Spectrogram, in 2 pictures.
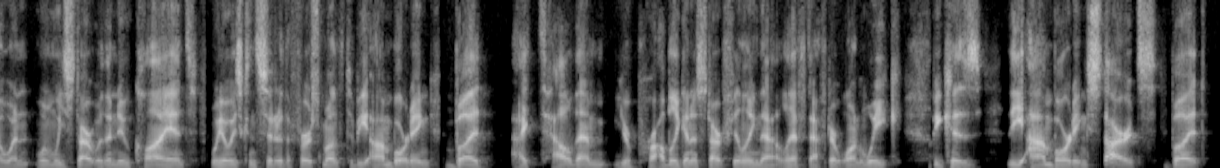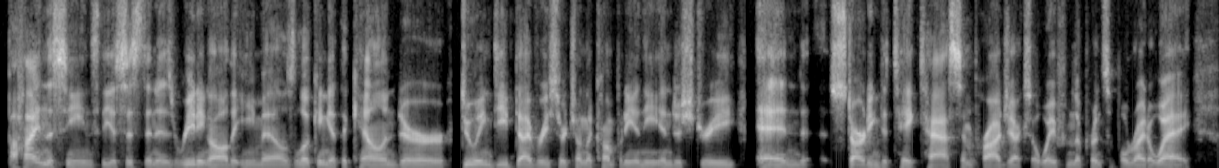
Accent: Canandaigua, New York, United States; Right outside Canandaigua, New York.

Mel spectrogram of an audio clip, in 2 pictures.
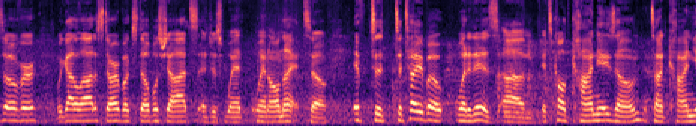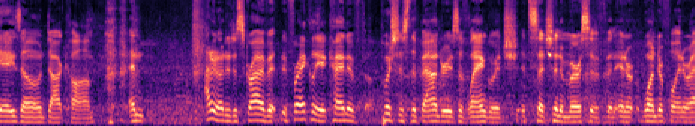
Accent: Boston, Massachusetts, United States; I'm from Boston.

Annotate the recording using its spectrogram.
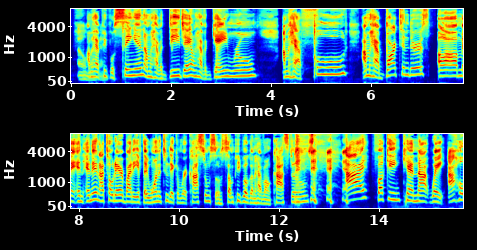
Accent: Compton, California, United States; I'm from Compton.

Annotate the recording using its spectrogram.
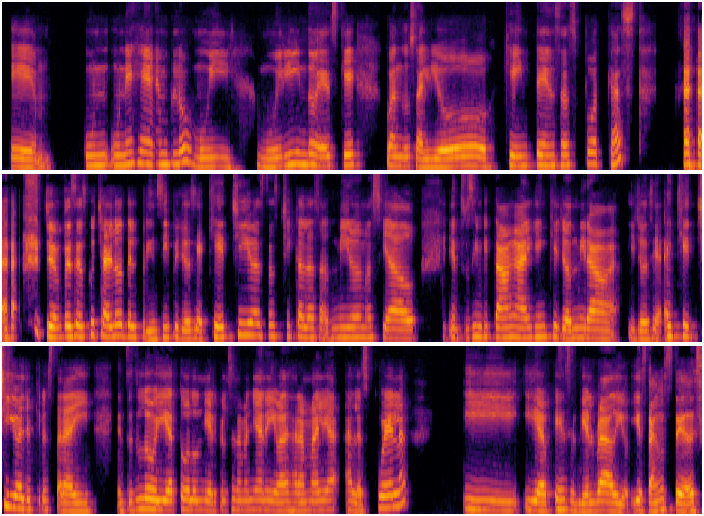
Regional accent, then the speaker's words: San Pedro, San José, Costa Rica; somos de San Pedro

